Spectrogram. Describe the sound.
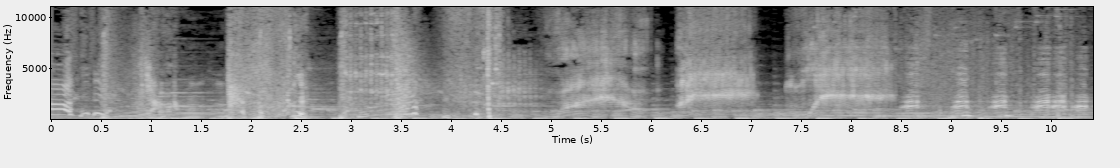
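A voice imitates a duck with loud, nasal quacks, repeated in quick bursts, running almost without pause over a busy, noisy background.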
